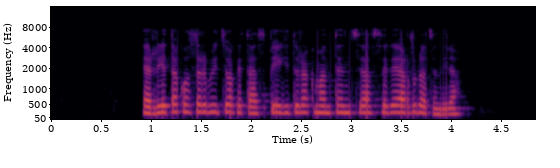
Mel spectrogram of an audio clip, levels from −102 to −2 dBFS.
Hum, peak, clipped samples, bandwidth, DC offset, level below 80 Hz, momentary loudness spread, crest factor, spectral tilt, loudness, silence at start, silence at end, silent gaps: none; -32 dBFS; under 0.1%; 7.6 kHz; under 0.1%; -82 dBFS; 4 LU; 18 dB; -6 dB/octave; -50 LUFS; 0.95 s; 0.7 s; none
